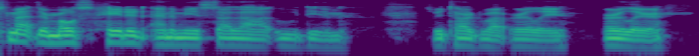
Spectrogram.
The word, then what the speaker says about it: Salahuddin: the most powerful groups in Latin Europe go against the Salahuddin, which is pronunciation, the original pronunciation.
